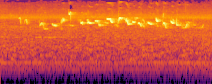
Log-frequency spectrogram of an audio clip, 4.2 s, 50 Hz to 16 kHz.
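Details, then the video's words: Male Eurasian blackcap on Krk island, Croatia, recorded 20 July 2022, gives a quick, jumbled warble of high squeaky phrases, about three notes per second, over a steady background hum. "Crnokapa grmuša, mužjak (Sylvia atricapilla)(Birds of Croatia- Blackcap, male)"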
